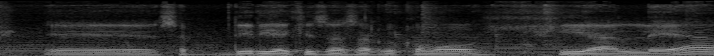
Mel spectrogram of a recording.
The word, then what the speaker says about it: Hialeah: Se diría quizás algo como Hialeah o algo así en español, pero oigamos cómo lo dice el traductor en inglés. Hialeah. El siguiente es esta ciudad en Georgia, que en español quizás se pronunciaría esto de Decatur.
